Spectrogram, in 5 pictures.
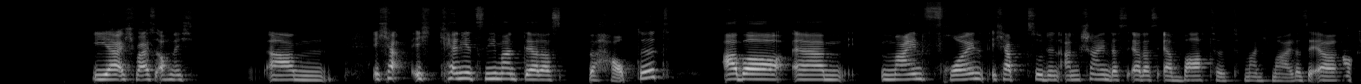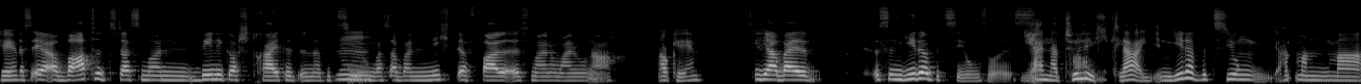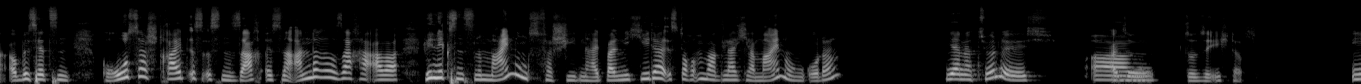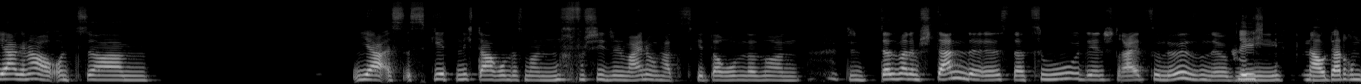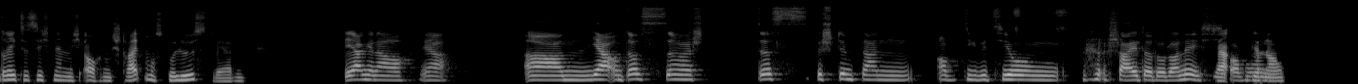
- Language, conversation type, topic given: German, unstructured, Wie kann man Vertrauen in einer Beziehung aufbauen?
- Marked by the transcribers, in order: chuckle; chuckle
